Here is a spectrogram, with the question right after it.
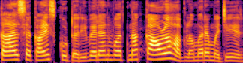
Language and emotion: Goan Konkani, disgusted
